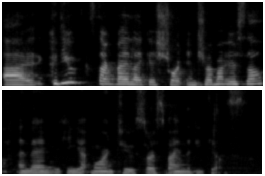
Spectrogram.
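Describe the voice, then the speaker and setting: A woman co-hosting a podcast, opening the show and introducing the guest in a halting way with fillers. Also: medium pitch, fairly bright tone. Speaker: podcast co-host.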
